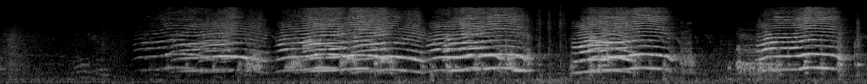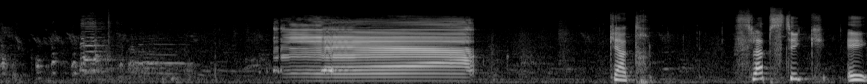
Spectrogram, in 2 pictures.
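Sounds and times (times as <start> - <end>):
farmyard chickens clucking: 0.8 - 15.8
loud drawn-out harmonic cries of farmyard fowl: 1.3 - 10.6
speech: 14.8 - 15.2, 16.2 - 17.3.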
